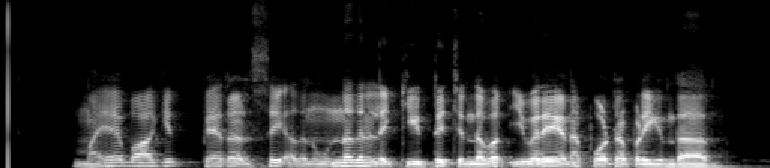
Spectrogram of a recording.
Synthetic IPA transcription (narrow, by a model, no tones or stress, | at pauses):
mɐjɐbaːɣɪɾpeːɾɐɭsɐɪʔɐ̰ðɐnʊnːɐðɐnɪlɐɪkːɯɪʈːɯt͡ʃːɛndɐʋɐɾɪ̰ʋɐɾeːɛnɐpoːʈrɐpːɐɽɯɣɪndraːɾ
